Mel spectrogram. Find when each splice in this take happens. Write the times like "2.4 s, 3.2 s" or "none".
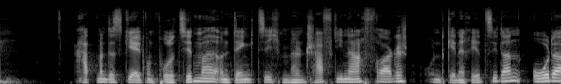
1.4 s, 1.9 s, 4.1 s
